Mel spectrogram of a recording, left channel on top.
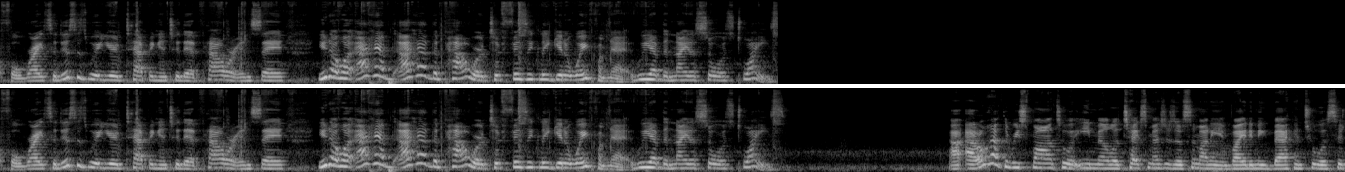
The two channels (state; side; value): drops out; left; at 7.8 s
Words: right? So this is where you're tapping into that power and saying, you know what, I have the power to physically get away from that. We have the Knight of Swords twice. I don't have to respond to an email or text message of somebody inviting me back into a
